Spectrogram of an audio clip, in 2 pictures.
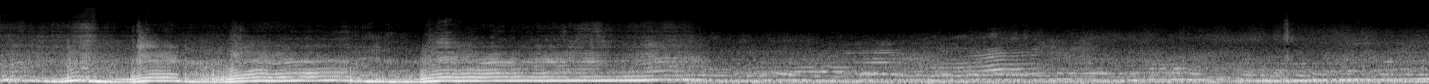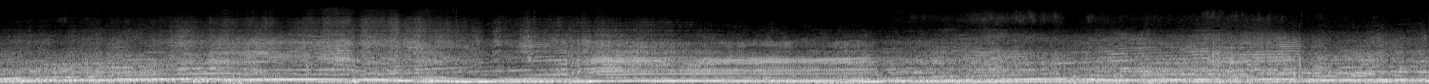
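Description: Renault Clio rally car engines revving hard on a circuit, pitch climbing and dropping repeatedly through gear changes and lifts off the throttle. The first six seconds are the loudest, with quick rev dips; after that the engines are a little quieter and rise and fall more slowly.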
